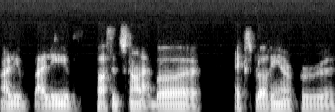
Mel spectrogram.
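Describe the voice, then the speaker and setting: Speaking at a very slow pace, a man delivers his words in a flat monotone. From Montreal, Quebec. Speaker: singer-songwriter. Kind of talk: interview. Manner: halting, many repetitions.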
